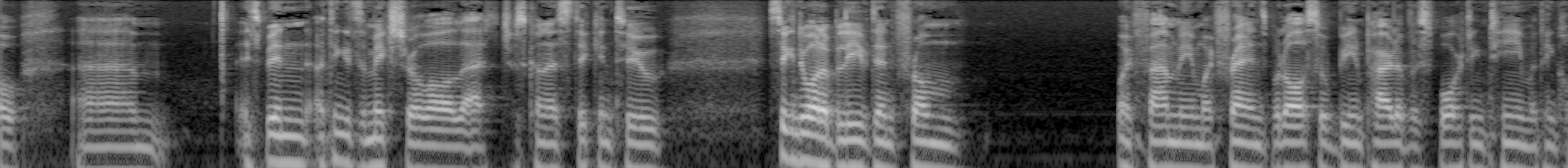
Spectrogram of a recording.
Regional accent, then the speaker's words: Ireland; I think being Irish, we're humbled very quickly by our own people.

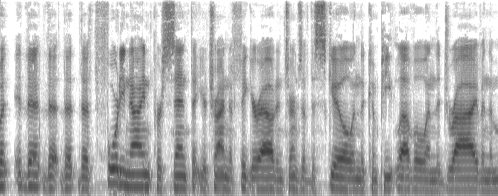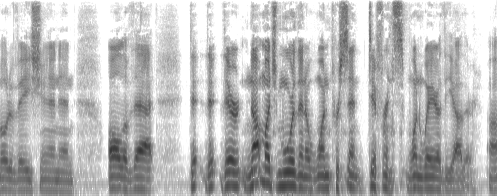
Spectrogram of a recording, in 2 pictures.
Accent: Alberta, Canada; when I grew up in Alberta

